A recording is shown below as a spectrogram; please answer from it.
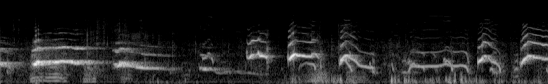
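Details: A litter of 37-day-old West Siberian Laika pups on their first day out in the puppy pen after the weather turned nice. Thin, sliding whimpers rise and fall, then come as short yelping squeals about every half second.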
